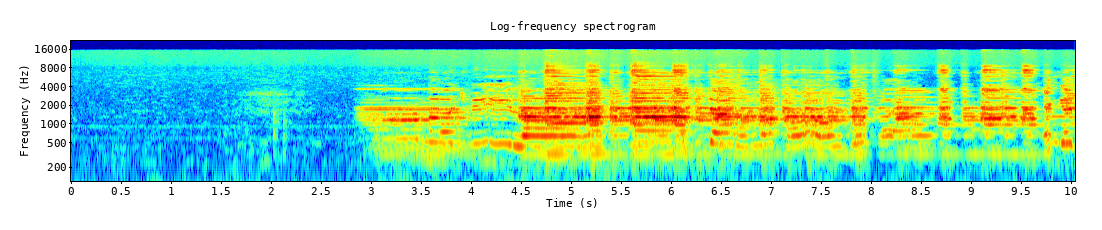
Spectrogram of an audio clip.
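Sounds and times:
acoustic guitar plucked notes: 0:02.9 - 0:10.0
person singing wavering melody: 0:02.9 - 0:10.0.

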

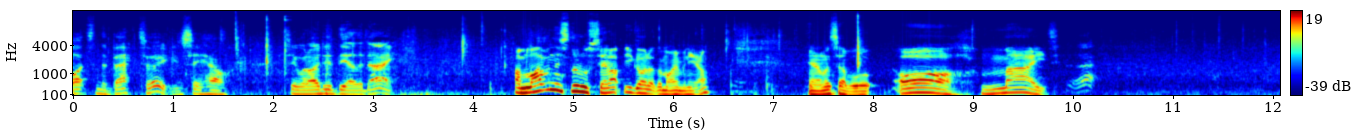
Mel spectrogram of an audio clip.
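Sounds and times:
faint steady rain: 0:00.0 - 0:12.0.

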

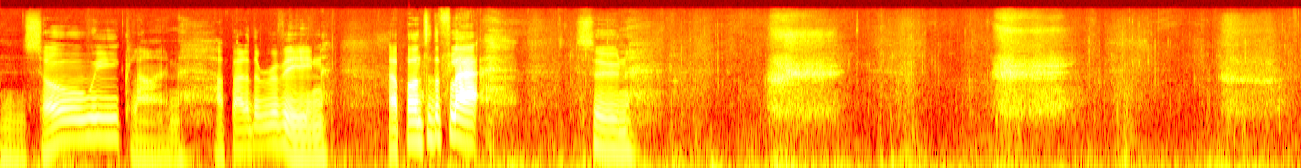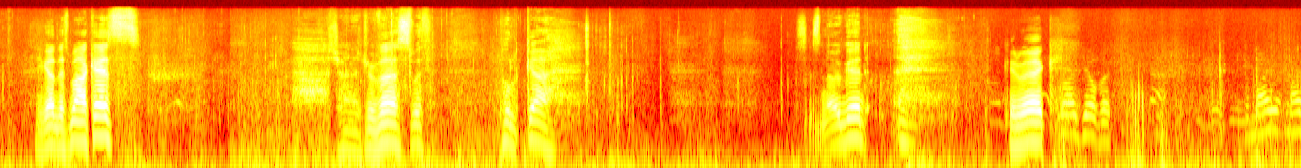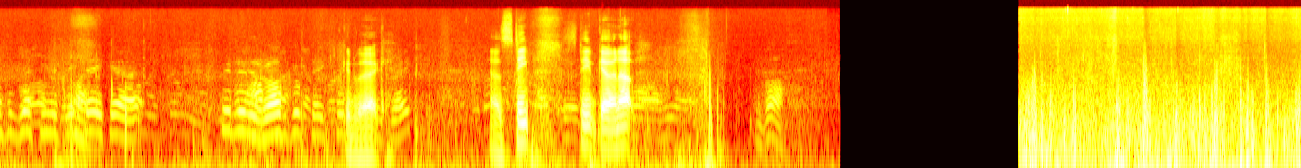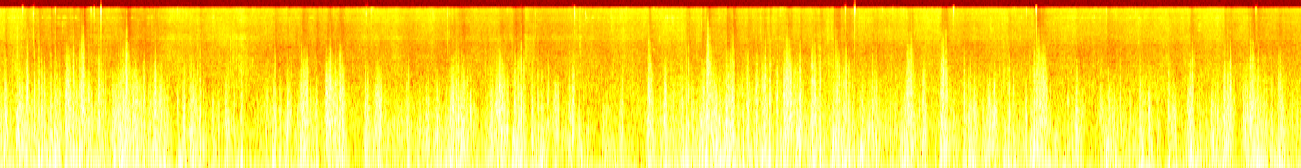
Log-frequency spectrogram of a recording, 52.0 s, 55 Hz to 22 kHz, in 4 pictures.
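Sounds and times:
people chatting: 0:00.0 - 0:01.8, 0:03.9 - 0:04.9, 0:13.4 - 0:14.4, 0:16.0 - 0:17.4, 0:18.0 - 0:18.6, 0:21.0 - 0:21.7, 0:23.0 - 0:30.2, 0:30.9 - 0:33.0
strong wind on microphone: 0:36.2 - 0:52.0.

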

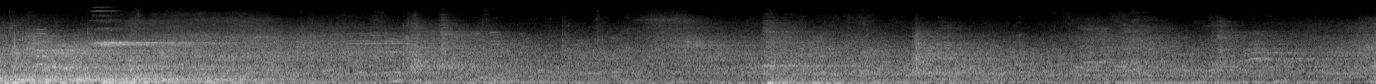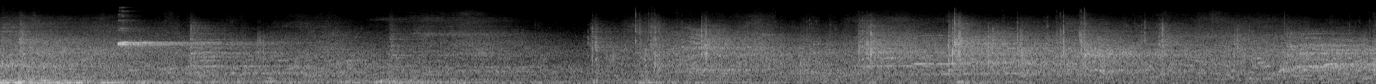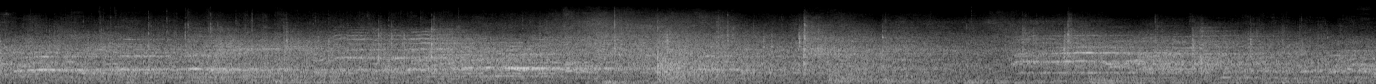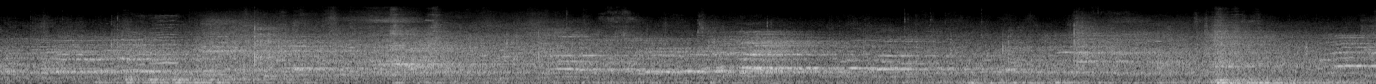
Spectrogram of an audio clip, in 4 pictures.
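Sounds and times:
spectators and players calling out: 0:20.8 - 0:55.0
hockey sticks and puck knocking: 0:42.3 - 0:44.7.

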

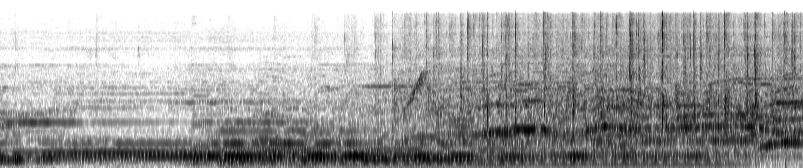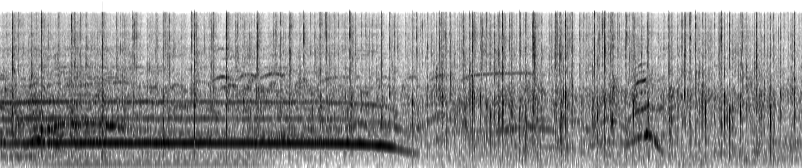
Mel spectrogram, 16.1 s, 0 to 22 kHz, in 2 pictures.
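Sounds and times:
audience applause and cheers: 0:03.4 - 0:16.0.

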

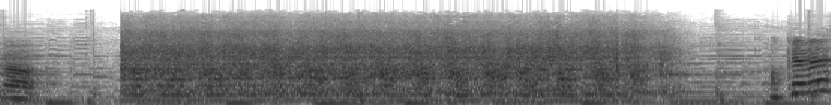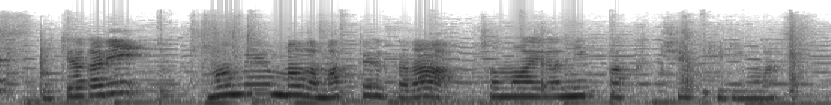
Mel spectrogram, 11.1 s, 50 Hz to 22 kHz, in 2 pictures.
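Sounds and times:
electric blender whirring: 0:00.8 - 0:04.6.

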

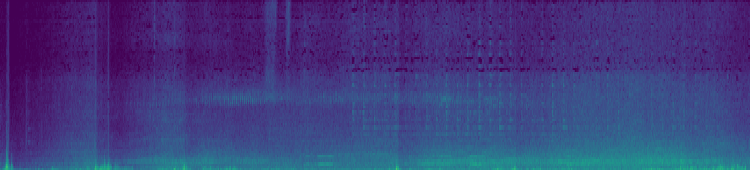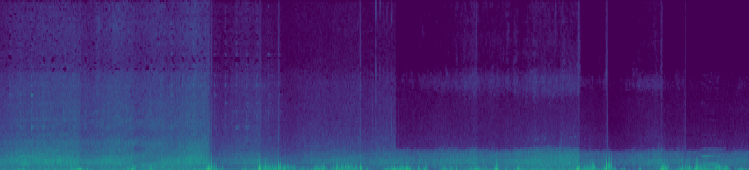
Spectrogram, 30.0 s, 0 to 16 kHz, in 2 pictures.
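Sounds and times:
train rumble: 0:00.0 - 0:29.9
wind noise on microphone: 0:00.0 - 0:29.9.

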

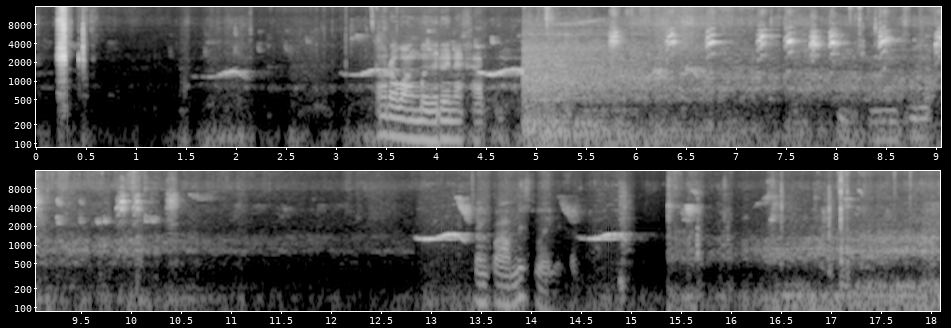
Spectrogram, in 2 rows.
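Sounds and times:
small birds chirping: 0:00.4 - 0:18.0
rustling hiss: 0:04.9 - 0:10.2.

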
